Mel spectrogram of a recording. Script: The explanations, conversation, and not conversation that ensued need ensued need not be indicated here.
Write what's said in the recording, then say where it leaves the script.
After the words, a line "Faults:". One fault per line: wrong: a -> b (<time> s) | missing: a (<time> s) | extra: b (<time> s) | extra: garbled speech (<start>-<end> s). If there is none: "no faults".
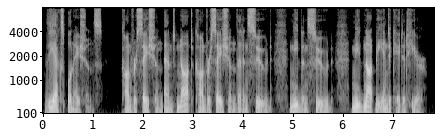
The explanations, conversation, and not conversation that ensued need ensued need not be indicated here.
Faults:
no faults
